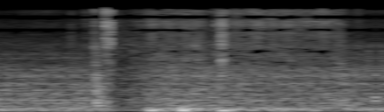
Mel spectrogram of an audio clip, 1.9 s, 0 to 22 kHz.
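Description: A two-stroke dirt bike, a 250 SX, firing up after a quick mist of starter fluid, with a brief mechanical clatter, then the engine catching and pulsing close by.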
